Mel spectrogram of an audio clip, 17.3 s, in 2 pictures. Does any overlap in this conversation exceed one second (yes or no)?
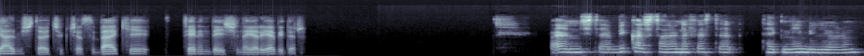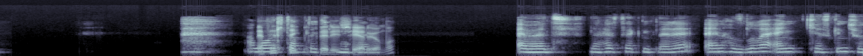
yes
